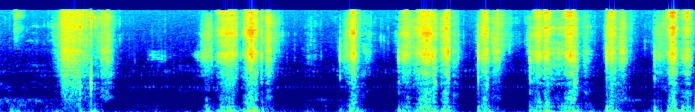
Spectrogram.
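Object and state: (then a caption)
Textured watercolor paper scratched by a steel nib. A steel dip-pen nib scratches out numbers and an underline on a thick, rough, white textured watercolor paper sheet. Short, irregular bursts of dry, bright scratching come with each stroke, over a low rumble. Quieter pauses fall between the strokes.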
